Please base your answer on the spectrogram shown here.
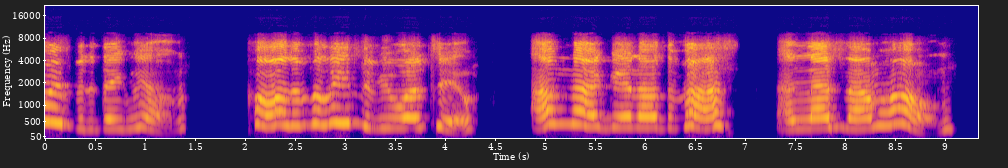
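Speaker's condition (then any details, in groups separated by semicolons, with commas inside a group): Cerebral palsy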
